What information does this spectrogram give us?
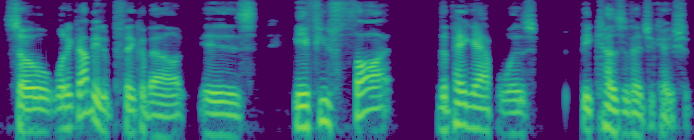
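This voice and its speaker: Low-voiced American man, casual podcast talk. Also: sing-song, a little slow, dry recording. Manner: informal, repeats phrases for emphasis. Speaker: podcast co-host. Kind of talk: casual opinionated news discussion.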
